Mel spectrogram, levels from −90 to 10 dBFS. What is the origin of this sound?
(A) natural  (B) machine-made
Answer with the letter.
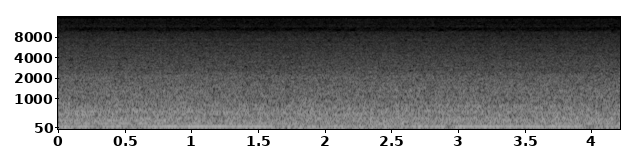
A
